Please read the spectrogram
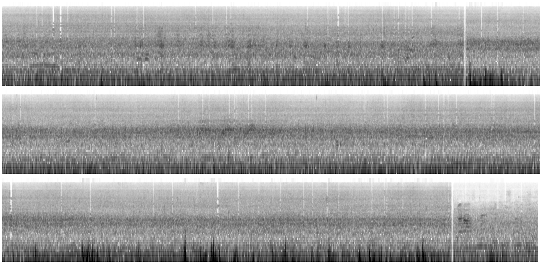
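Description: Park ambience beside a duck pond: a steady outdoor background with distant voices, and occasional low buffeting on the microphone, strongest in the last several seconds.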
